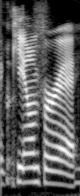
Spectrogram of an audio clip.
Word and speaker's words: Guillain-Barré: MS or Guillain-Barré. – Sure. – I don't know if I pronounced that right, but yeah, Guillain-Barré.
